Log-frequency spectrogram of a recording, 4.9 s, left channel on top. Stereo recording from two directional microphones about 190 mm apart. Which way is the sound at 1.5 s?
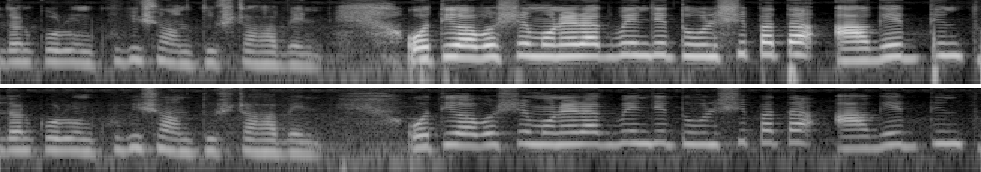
50° left (ahead or behind).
